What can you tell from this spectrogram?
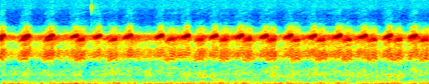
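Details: Frogs singing together on a hot summer night, loud clear croaks pulsing about three times per second in an even rhythm above a softer crowd of distant callers.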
